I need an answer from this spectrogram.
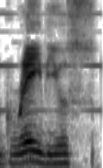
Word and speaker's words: Gradius: job yeah Darius sorry Darius what with this mispronunciation of things remember guys in ski radius no Gradius now here professor Chilean retro gamer teaching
